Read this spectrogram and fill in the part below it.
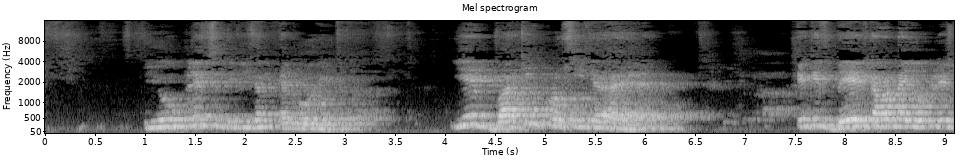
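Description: An elderly man speaks calmly through a clip-on microphone.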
